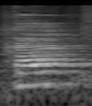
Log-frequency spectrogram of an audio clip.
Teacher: दांतों से स्पर्श कर रही है। त बोलते हैं, दांत के साथ हमारी जीवा टच हो रही है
